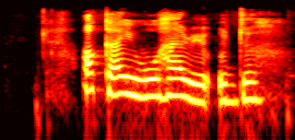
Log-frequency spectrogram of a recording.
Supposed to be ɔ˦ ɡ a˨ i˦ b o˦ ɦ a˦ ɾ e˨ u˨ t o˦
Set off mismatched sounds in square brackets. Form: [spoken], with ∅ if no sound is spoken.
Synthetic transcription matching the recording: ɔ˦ [k] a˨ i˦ [w] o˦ ɦ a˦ ɾ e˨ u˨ [d] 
